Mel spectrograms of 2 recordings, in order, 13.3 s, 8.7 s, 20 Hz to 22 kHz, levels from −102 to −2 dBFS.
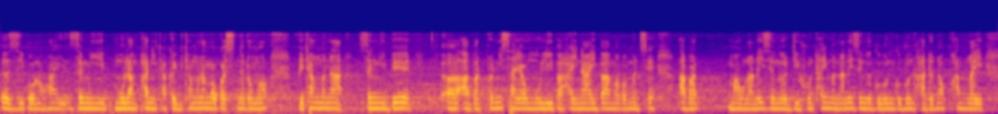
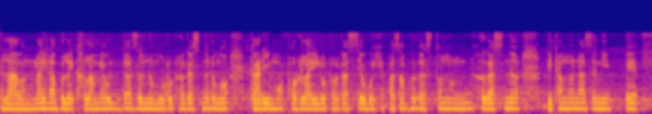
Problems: none marked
